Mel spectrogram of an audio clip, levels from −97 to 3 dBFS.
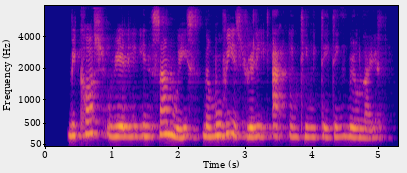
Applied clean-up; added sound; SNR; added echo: neural mask model DeepFilterNet 3.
